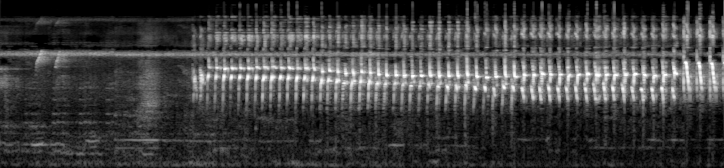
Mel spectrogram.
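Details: After two seconds of faint background sounds, a canary bursts into lively gacor song, a long, fast trill of high, bright notes repeated steadily to the end.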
